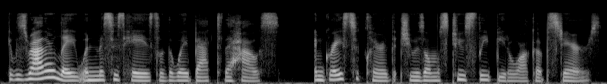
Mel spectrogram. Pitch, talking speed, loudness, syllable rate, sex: 190 Hz, 265 wpm, -22 LUFS, 6.1 syllables/s, female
